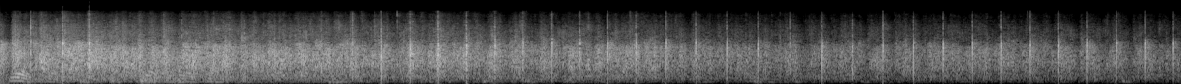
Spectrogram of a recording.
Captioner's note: applause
